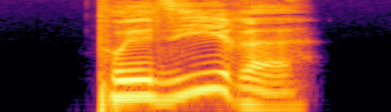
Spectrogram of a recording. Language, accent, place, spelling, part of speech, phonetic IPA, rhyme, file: German, Germany, Berlin, pulsiere, verb, [pʊlˈziːʁə], -iːʁə, De-pulsiere.ogg
- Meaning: inflection of pulsieren: 1. first-person singular present 2. singular imperative 3. first/third-person singular subjunctive I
